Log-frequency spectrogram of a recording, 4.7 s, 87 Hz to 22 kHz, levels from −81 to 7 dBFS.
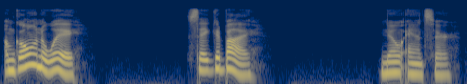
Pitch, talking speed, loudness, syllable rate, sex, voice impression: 200 Hz, 105 wpm, -18 LUFS, 4.2 syllables/s, female, feminine, middle-aged, tensed, slightly dark, clear, intellectual, calm, elegant, sharp, modest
